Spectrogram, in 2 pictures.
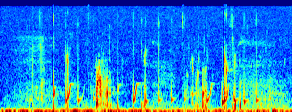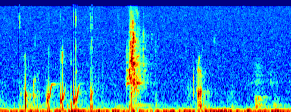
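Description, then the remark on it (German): Someone drinks a sip of water: a quick run of quiet gulps, wet mouth clicks and swallows, with one sharper, louder gulp near the end and no talking. “So, ich trinke jetzt einen Schluck Wasser.”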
